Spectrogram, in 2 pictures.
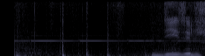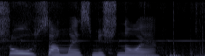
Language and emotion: Russian, neutral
